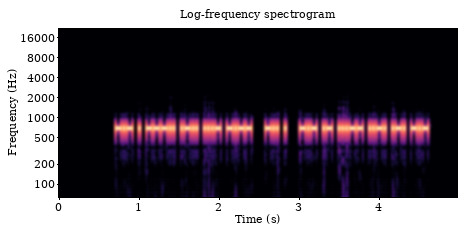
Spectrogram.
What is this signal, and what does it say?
Morse code, heard as a keyed tone, about 51 wpm, 700 Hz. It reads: KE8LVY DE KA3FRK
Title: USA Callsign DE Callsign - 6 Characters - 50wpm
